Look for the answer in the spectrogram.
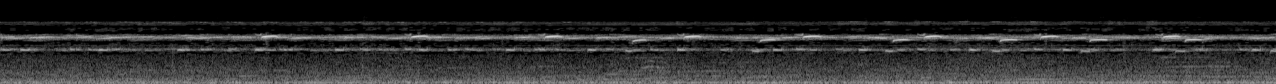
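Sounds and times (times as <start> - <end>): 
tree frogs calling: 0.0 - 12.7.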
